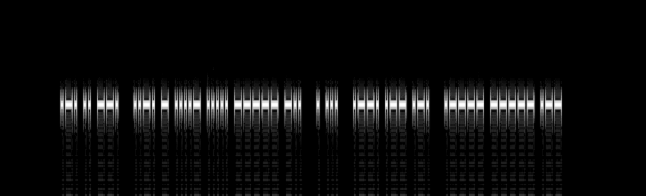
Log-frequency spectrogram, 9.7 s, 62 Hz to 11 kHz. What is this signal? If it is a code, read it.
Morse code, heard as a keyed tone, about 36 wpm, 700 Hz. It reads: RIG FT450D ES PWR 10W
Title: Practice QSO - Exchange 2 - Info - 35wpm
